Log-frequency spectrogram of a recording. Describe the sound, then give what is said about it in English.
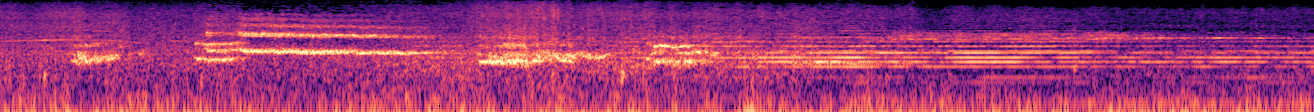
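Car tires screech loudly as the car takes a sharp right turn down a ramp, short squeals giving way to a long sustained shriek over a heavy rumble of engine and road noise. “took a sharp turn right. We went down the oncoming ramp, zipped past some cars, crossed an intersection, and jumped back onto the parkway.”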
